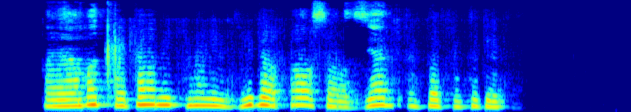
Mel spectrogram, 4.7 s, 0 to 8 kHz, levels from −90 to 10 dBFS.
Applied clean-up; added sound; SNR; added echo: neural mask model DeepFilterNet 3.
